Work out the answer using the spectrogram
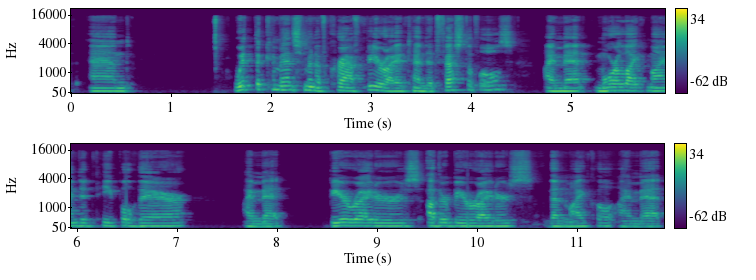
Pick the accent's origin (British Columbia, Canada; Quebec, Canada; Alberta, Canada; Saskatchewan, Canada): Quebec, Canada; Montreal; moved away as an adult; now in Toronto, Canada; I'm from Montreal. I was brought up in Montreal, and I only moved to Toronto in the 1980s.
